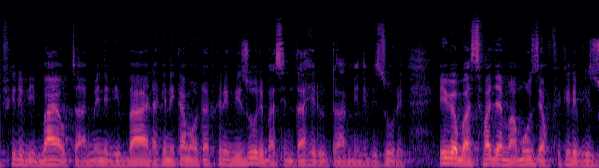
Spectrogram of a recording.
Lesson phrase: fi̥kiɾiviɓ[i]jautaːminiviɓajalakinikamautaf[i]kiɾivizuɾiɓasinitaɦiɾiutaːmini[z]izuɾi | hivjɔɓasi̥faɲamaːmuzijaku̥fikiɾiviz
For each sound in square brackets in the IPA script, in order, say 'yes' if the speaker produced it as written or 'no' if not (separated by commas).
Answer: no, yes, no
